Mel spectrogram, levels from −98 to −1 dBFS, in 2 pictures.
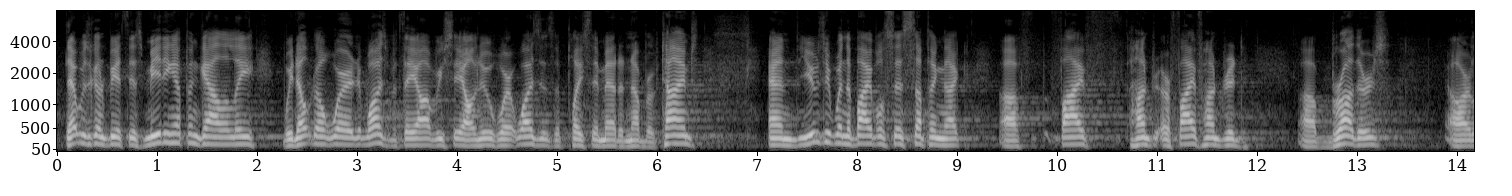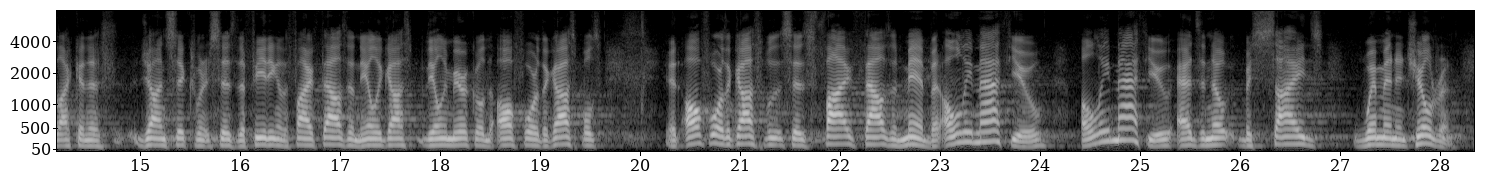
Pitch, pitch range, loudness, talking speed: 140 Hz, 130-155 Hz, -32 LUFS, 210 wpm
